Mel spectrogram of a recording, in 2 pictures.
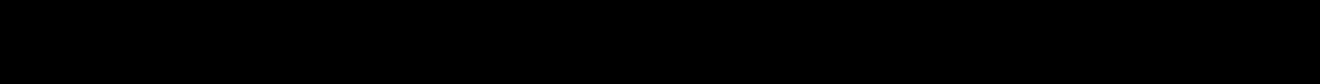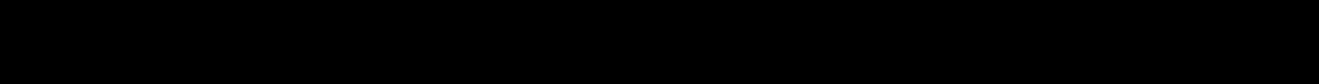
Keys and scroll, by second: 14.2-15.5 typing, 19.6 Return.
